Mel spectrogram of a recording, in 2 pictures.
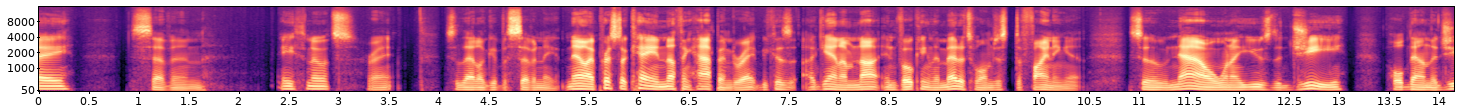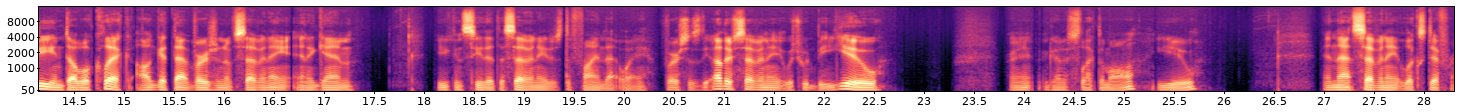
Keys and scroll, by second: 13.6-14.8 typing, 22.8-23.9 typing, 25.5-26.0 typing, 27.7 typing.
